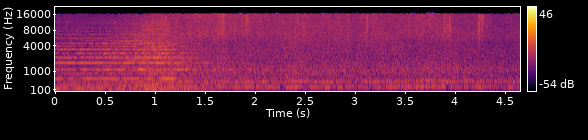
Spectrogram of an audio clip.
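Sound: honeybee swarm buzzing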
